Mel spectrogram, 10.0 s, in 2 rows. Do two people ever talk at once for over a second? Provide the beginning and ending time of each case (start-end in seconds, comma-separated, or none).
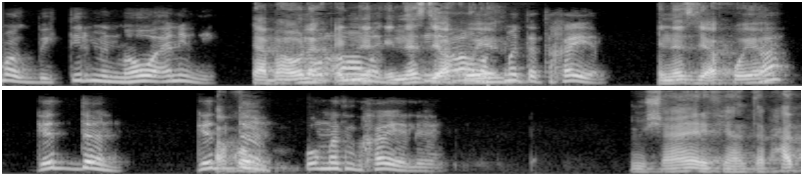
1.5-3.3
